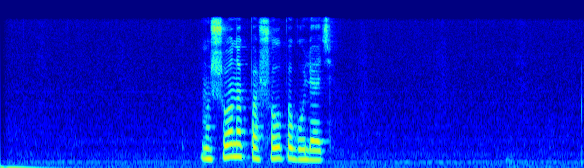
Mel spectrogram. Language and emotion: Russian, neutral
